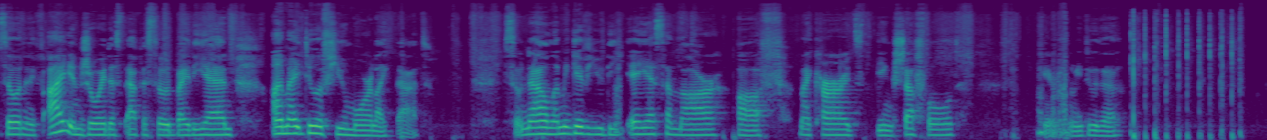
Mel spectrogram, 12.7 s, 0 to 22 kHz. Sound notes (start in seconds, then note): 11.3 nails clicking noise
